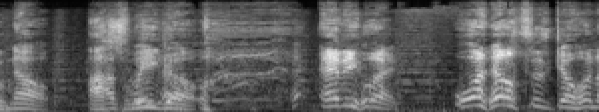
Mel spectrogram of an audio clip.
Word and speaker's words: Oswego: Oswego. Hey, he did it. He reverted. That's nailed it. That's an O-Z-W. Oswego. No, Oswego.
